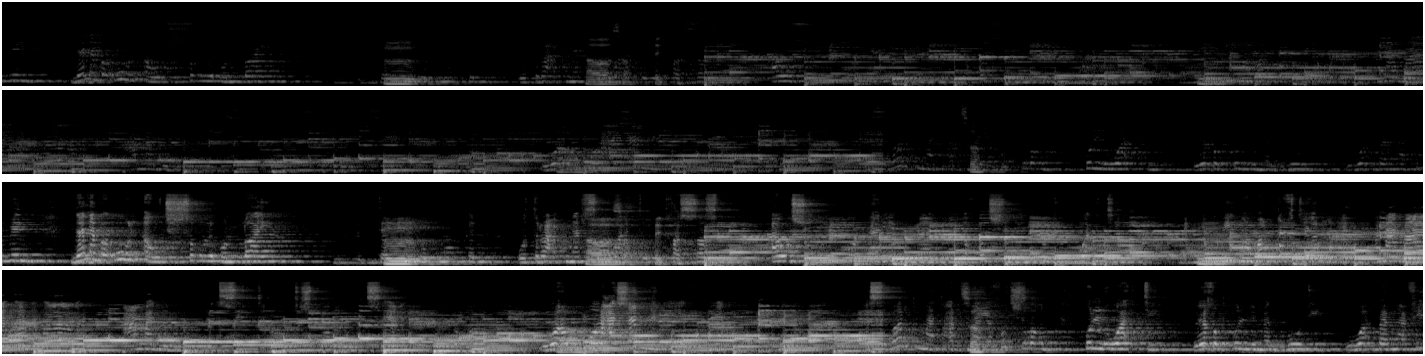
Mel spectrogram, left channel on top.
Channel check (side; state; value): left; quieter; 20.6 dB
